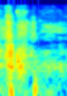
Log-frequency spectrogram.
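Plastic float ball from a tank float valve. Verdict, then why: Full. A plastic float ball taken off a faulty water tank float valve is shaken, giving two dull, low sloshing thumps from the water inside. The ball is heavy and completely full of water that leaked in at its threaded nut, when it should be light and empty. So it cannot rise to close the valve.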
